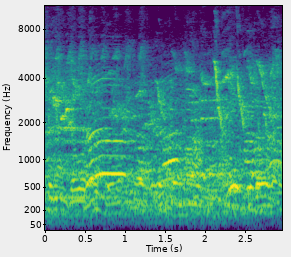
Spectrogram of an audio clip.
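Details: Greater green leafbird from Kalimantan, a fighter used as a decoy to lure wild birds in the forest and also shown at a song contest arena; clear whistled notes followed by quick descending chirps over busy background chatter.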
